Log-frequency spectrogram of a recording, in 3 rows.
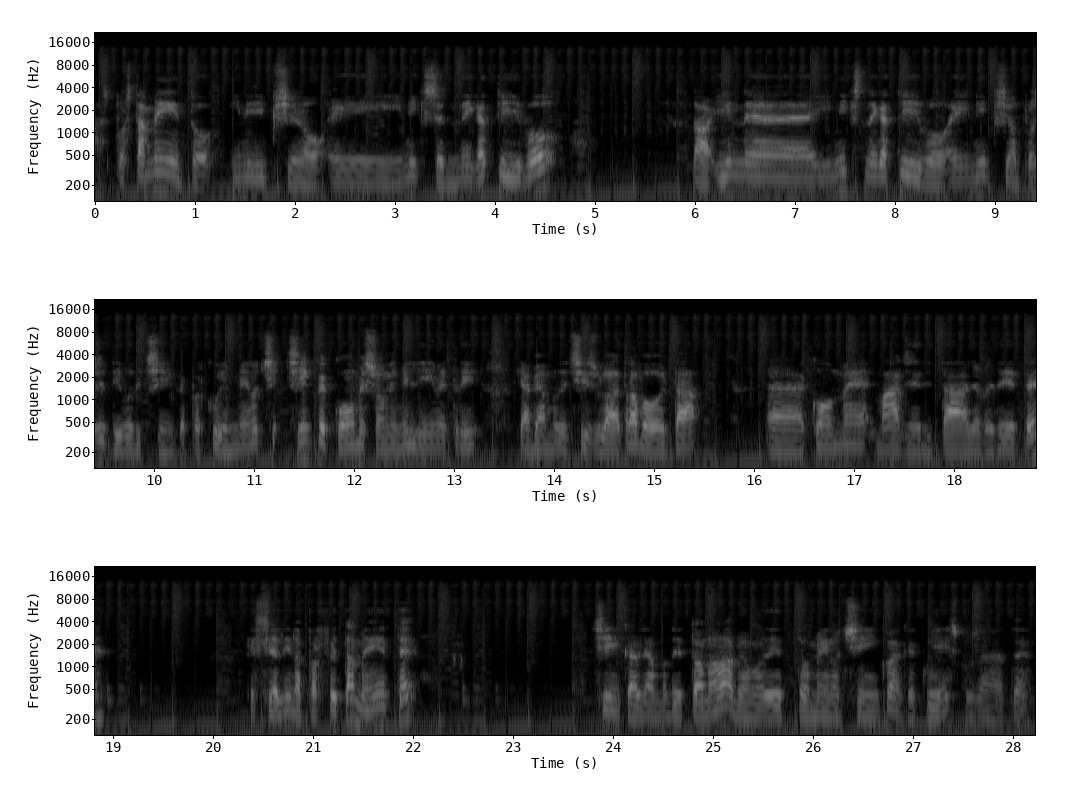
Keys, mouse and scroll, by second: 13.5 -, 15.1 5, 17.3 Return, 19.7 click, 21.8 5, 22.3 Return, 27.4 click.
